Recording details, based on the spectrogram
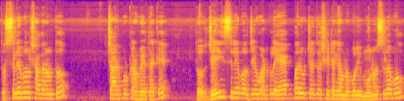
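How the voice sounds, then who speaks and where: A man giving a spoken English lesson, explaining slowly and breaking words into syllables. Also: fairly high pitch, fairly even intonation, a little mellow. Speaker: English teacher.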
